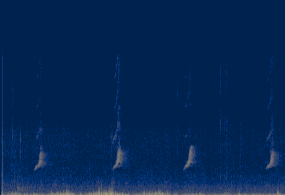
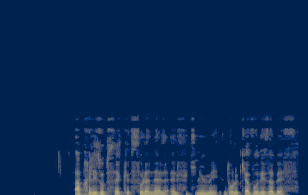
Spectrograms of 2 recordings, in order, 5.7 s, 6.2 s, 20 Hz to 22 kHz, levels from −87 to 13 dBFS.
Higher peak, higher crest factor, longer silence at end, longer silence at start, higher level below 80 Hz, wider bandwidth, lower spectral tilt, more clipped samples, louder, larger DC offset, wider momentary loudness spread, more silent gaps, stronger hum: second, -14 dBFS vs -2 dBFS; about the same, 20 dB vs 22 dB; second, 0 s vs 0.45 s; second, 0 s vs 1.5 s; first, -38 dBFS vs -56 dBFS; about the same, 8.4 kHz vs 9.2 kHz; about the same, -8 dB/octave vs -7.5 dB/octave; neither; second, -36 LUFS vs -23 LUFS; neither; first, 15 LU vs 9 LU; neither; neither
